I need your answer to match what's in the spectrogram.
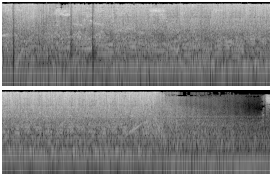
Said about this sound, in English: Awkward radio segue.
